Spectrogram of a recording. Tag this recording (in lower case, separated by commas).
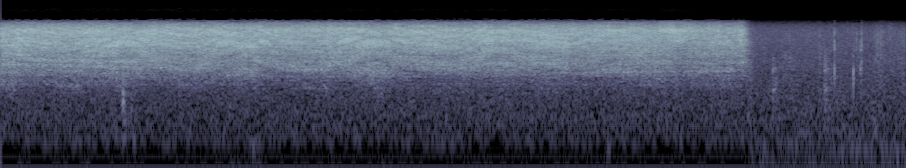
spray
